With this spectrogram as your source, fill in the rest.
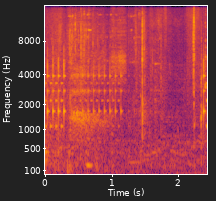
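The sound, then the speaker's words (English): A mobile phone rings with a rapid, chirpy electronic trill that repeats in quick pulses, pauses briefly, then starts up again. It sounds fairly faint. “Your phone.”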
